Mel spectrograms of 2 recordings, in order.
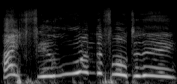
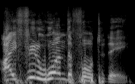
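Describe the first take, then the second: First: It is said in a happy tone. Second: It is said in a sad tone.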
